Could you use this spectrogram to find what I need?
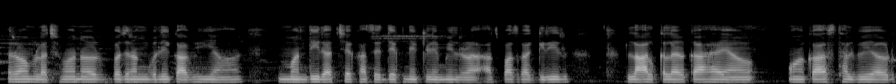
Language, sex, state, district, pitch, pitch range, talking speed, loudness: Hindi, male, Bihar, Samastipur, 115 Hz, 115-120 Hz, 200 wpm, -26 LUFS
